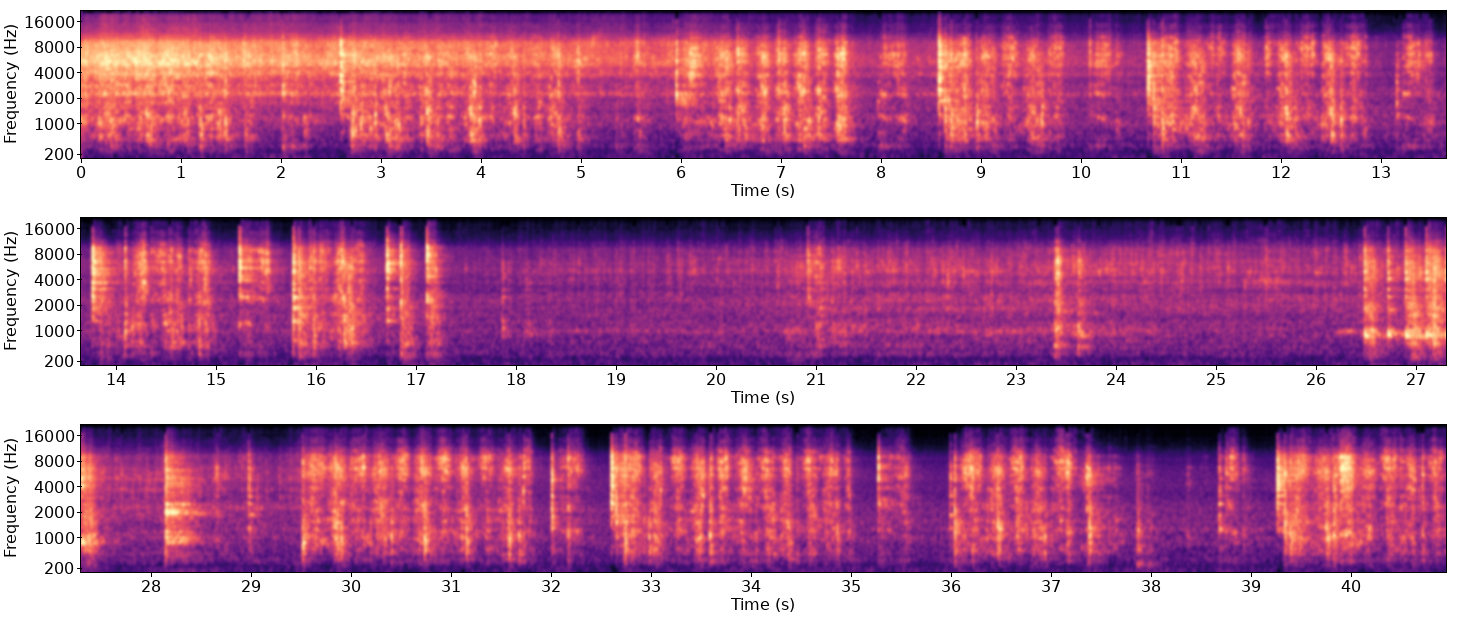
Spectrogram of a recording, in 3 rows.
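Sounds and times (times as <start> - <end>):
spatula scraping frying pan: 0.0 - 17.3, 20.7 - 21.4, 23.4 - 23.8, 28.2 - 37.8, 38.7 - 40.9
food sizzling in frying pan: 0.0 - 37.8, 38.6 - 40.9.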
